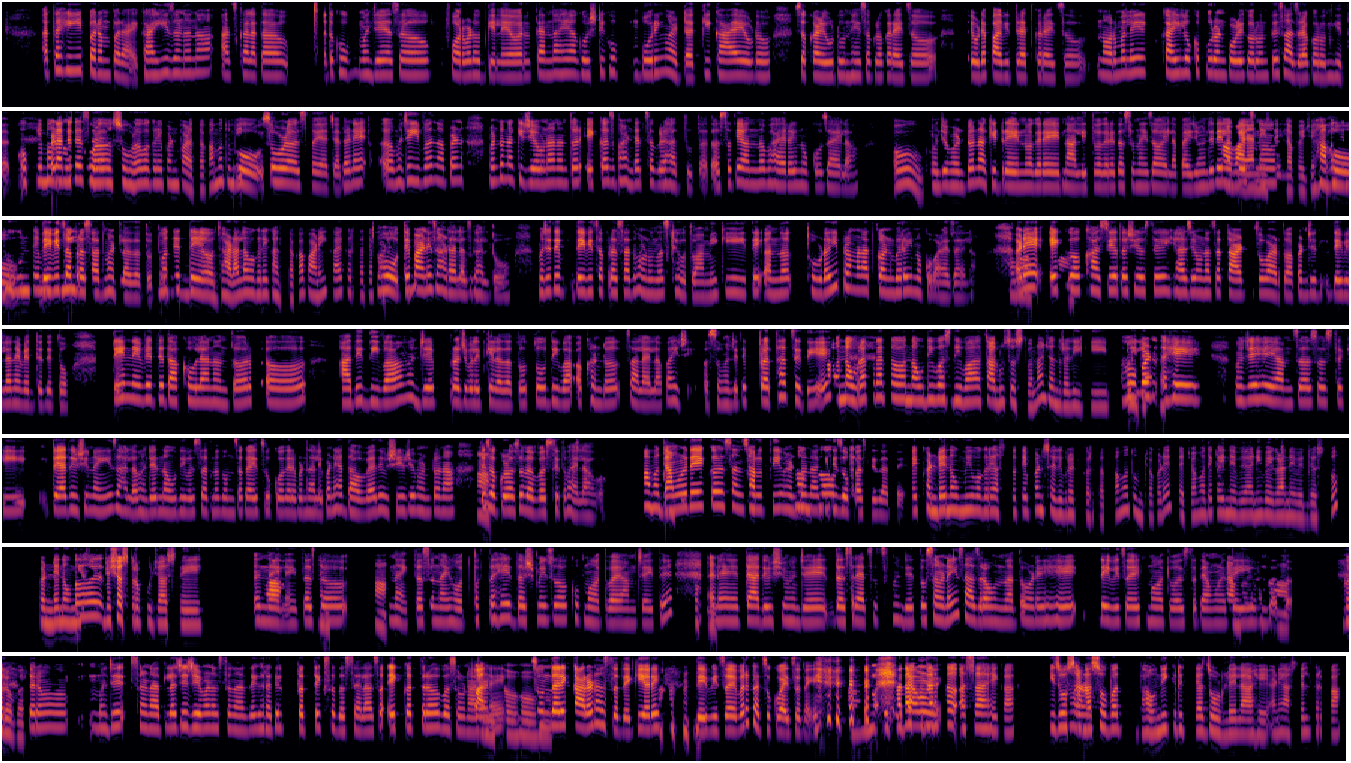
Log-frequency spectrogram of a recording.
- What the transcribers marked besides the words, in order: other background noise; in English: "फॉरवर्ड"; in English: "नॉर्मल"; in English: "इव्हन"; in English: "ड्रेन"; tapping; chuckle; laugh
- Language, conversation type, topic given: Marathi, podcast, सणासुदीला बनवलेलं जेवण तुमच्यासाठी काय अर्थ ठेवतं?
- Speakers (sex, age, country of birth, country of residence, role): female, 25-29, India, India, guest; female, 35-39, India, India, host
